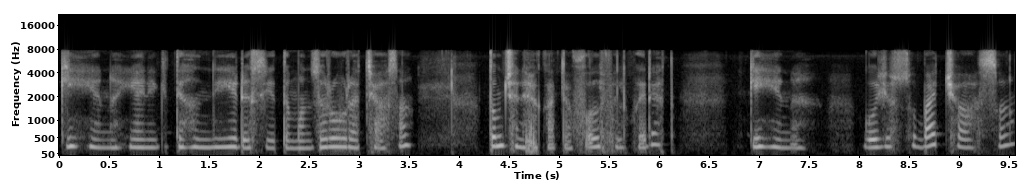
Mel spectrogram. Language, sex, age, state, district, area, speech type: Kashmiri, female, 30-45, Jammu and Kashmir, Budgam, rural, spontaneous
